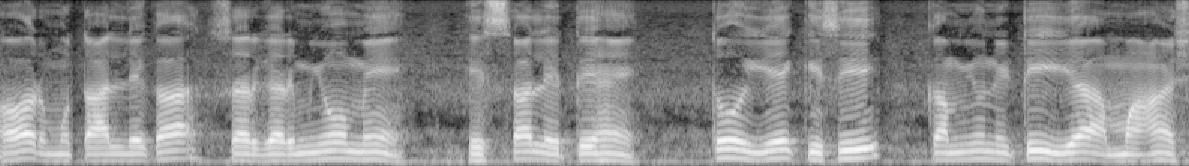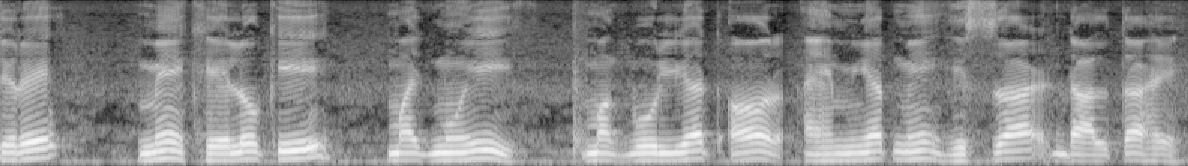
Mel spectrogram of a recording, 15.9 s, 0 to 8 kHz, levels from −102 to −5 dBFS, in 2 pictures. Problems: constant background noise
